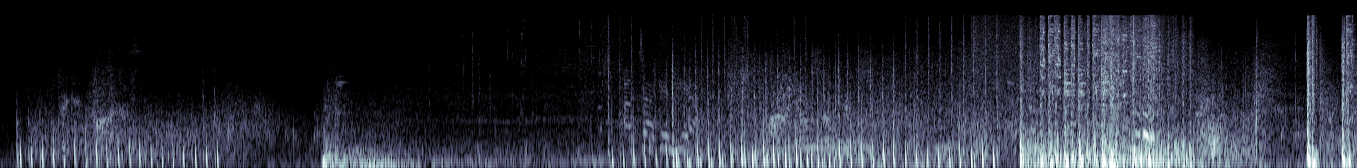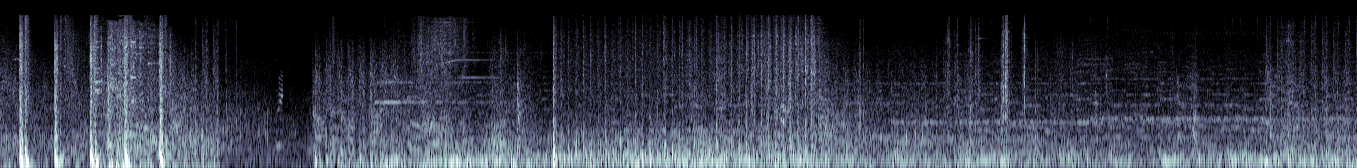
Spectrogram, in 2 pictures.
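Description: Sustained bursts of automatic gunfire and single shots crackle through an Apex Legends firefight, loud and near, with heavy rapid volleys packed mid-clip and steady shooting throughout, while a voice talks over the action at times.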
